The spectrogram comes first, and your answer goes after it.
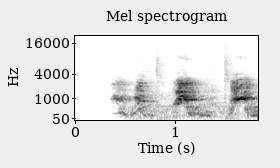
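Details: Great Pyrenees meeting an English Bulldog, the female barking to establish that she is the queen bee: three quick, loud, harsh barks in under two seconds, clean with no other sounds.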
